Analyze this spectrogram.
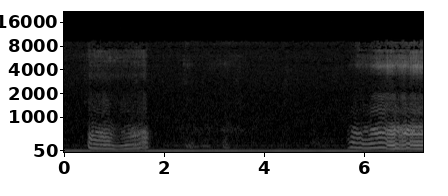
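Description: A sleeping Shih Tzu gives two drawn-out snores, each a buzzy, wavering rasp that dips and rises in pitch. Between them come softer snuffling breaths, with a faint steady hum in the background.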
